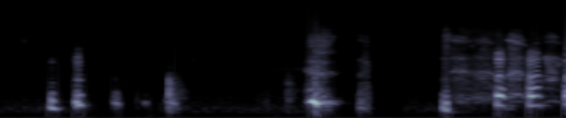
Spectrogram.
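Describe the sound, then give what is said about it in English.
A quick run of small hiccups in an uneven rhythm, then a louder, sharper hiccup, followed by a stretch of voiced, laugh-like vocal sounds. “You can't get a sentence out without hiccuping, and then sighing at your hiccup.”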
